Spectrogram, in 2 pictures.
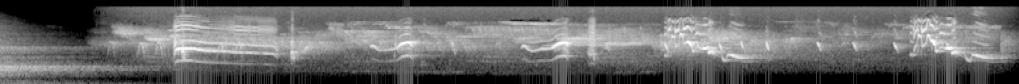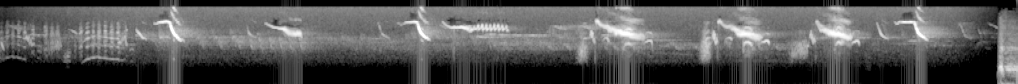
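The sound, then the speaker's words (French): A starling sings alone, pouring out a dense, varied medley of whistles, clicks and rattling chatter, then shifting to a run of sharp, rising whistled notes repeated in quick succession. “Vous parliez des oiseaux, en particulier chez les étourneaux.”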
